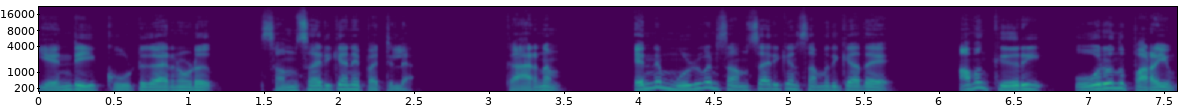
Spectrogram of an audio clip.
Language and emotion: Malayalam, angry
